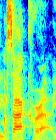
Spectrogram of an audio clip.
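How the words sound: It is said with an American accent.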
